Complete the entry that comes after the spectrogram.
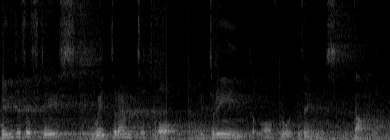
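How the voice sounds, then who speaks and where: A man speaks at a very slow pace, with audible room echo and noticeable background noise in the recording. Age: 70s. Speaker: priest. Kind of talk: sermon.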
